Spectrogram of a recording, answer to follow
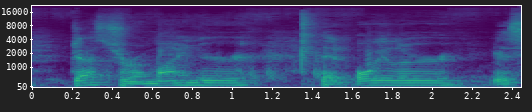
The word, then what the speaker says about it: Euler: e to the x just a reminder that euler is spelled e u e e u l e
